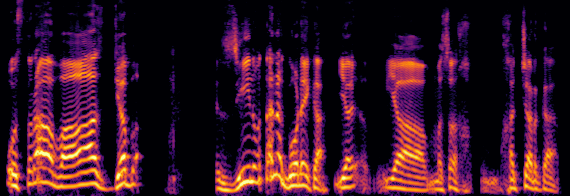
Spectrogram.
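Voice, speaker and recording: A man's voice: on the high side, a bit bright. A man debating religion, who reads Arabic quotations aloud and then explains them in a mocking way, often checking with "right?". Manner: mocking, keeps asking "right?". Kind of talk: religious debate, citing texts.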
